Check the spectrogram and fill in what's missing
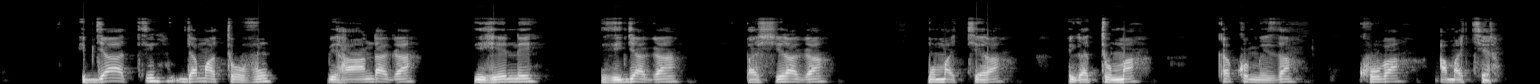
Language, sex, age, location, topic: Kinyarwanda, male, 25-35, Musanze, health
